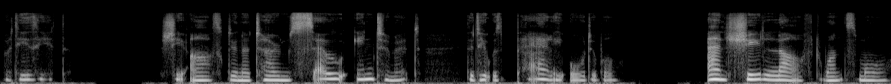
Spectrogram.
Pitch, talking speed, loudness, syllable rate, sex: 205 Hz, 135 wpm, -20 LUFS, 4.7 syllables/s, female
